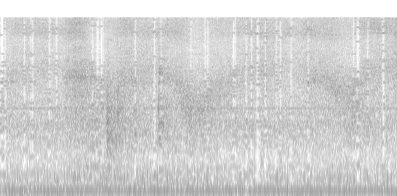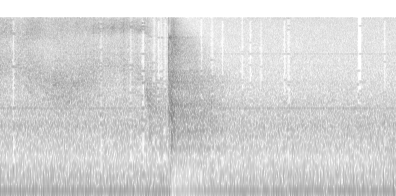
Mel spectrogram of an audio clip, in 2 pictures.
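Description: Chalk swishing against a large black board in sweeping circular strokes, about one stroke a second, ending with one short, sharp scrape, the loudest sound, about six seconds in.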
